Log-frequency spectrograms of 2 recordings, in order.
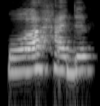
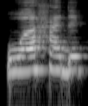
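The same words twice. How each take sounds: First: The word begins with a w sound. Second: The same.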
